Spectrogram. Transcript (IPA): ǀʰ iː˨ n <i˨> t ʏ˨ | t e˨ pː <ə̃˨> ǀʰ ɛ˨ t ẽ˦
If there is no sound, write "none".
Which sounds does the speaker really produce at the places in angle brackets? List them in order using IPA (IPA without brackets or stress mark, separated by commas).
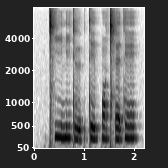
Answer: i˨, ɔ̃˨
